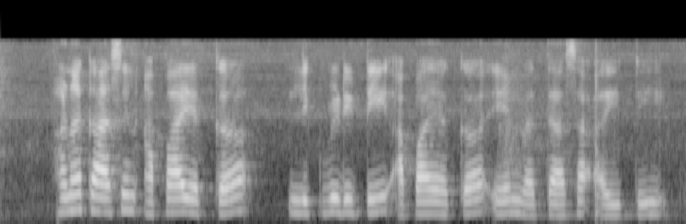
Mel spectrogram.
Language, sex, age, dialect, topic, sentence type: Kannada, female, 18-24, Dharwad Kannada, banking, statement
